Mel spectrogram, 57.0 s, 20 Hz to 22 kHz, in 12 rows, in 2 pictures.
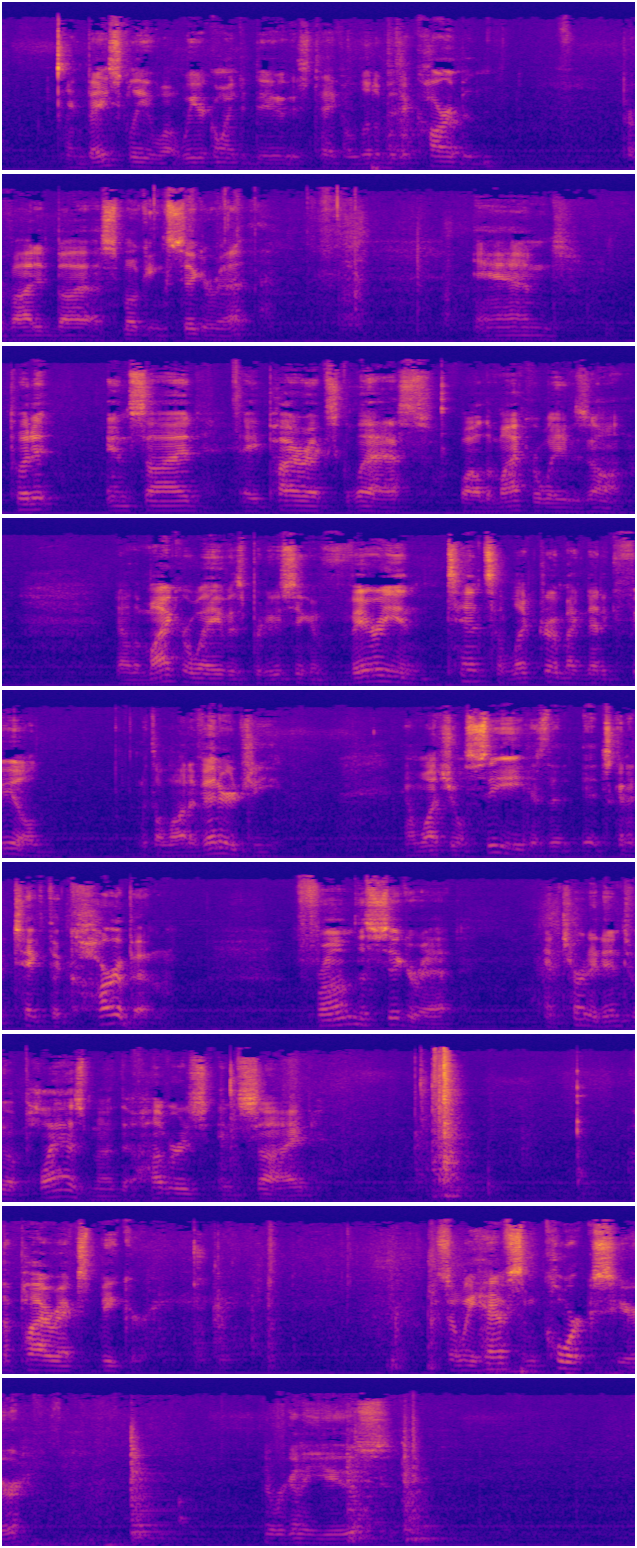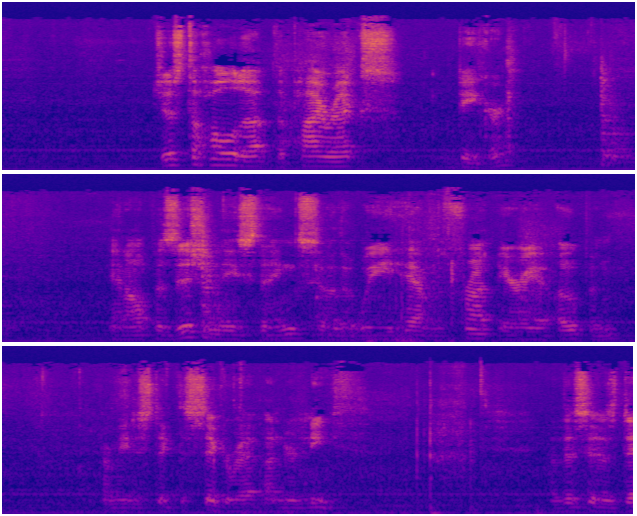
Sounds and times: Speech: 0:00.4 - 0:03.8, 0:04.6 - 0:06.8, 0:08.3 - 0:14.3, 0:15.1 - 0:19.4, 0:20.0 - 0:21.2, 0:22.0 - 0:25.1, 0:26.0 - 0:30.9, 0:33.2 - 0:34.5, 0:36.5 - 0:38.2, 0:39.9 - 0:41.0, 0:43.9 - 0:46.6, 0:48.3 - 0:52.2, 0:53.0 - 0:55.0, 0:56.3 - 0:56.9.

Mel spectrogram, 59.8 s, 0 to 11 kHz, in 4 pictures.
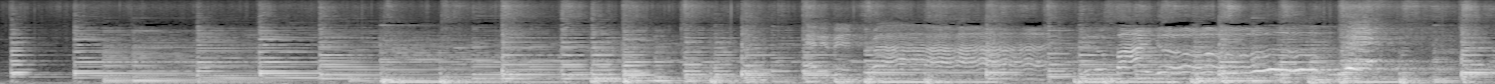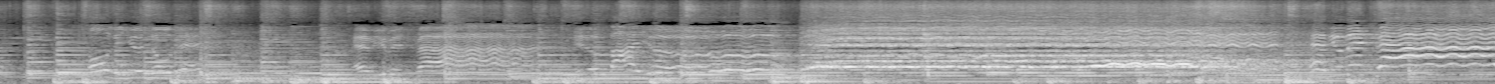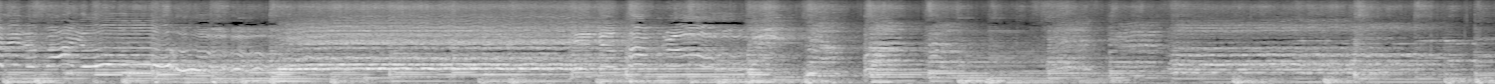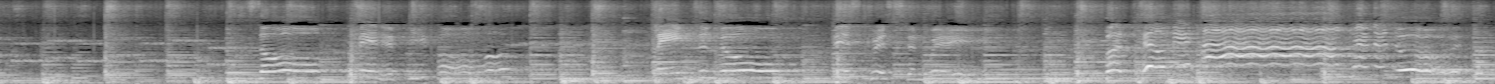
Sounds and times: Choir: 0:11.0 - 0:14.5, 0:19.4 - 0:45.4.

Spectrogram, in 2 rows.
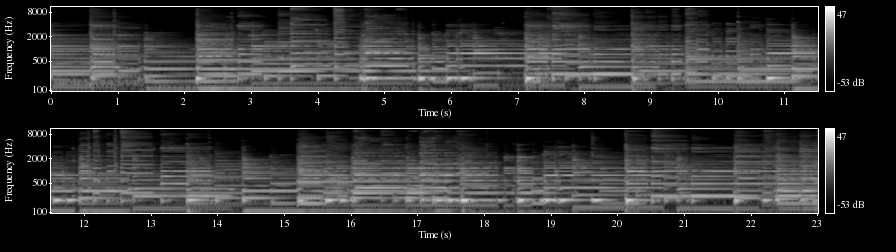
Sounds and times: Acoustic guitar: 0:00.0 - 0:23.0.

